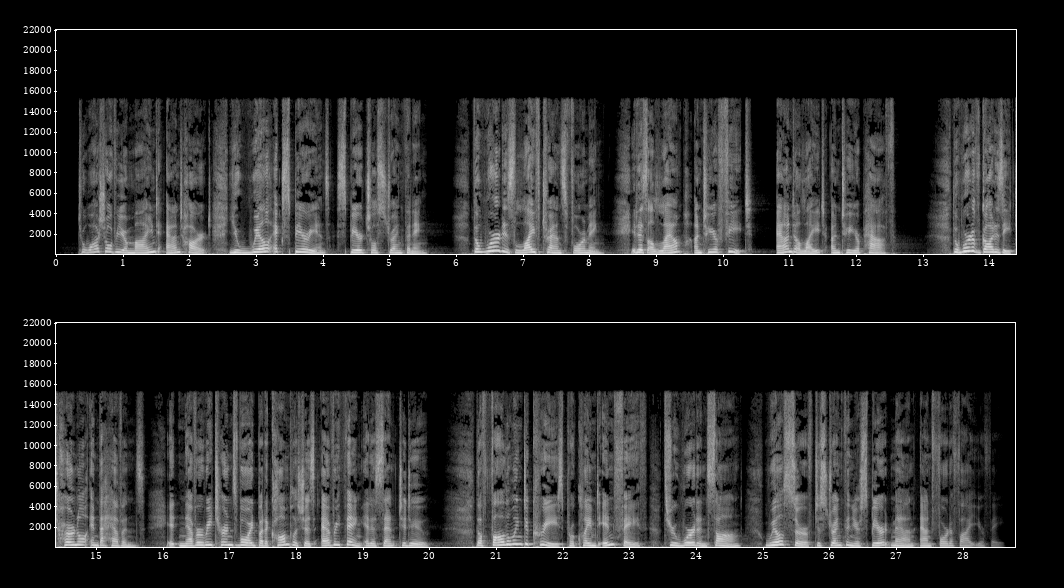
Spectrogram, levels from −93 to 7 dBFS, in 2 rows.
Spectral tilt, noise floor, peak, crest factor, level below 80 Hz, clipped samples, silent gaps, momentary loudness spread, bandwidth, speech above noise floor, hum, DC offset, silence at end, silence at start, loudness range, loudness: -4.5 dB/octave; -65 dBFS; 0 dBFS; 16 dB; -44 dBFS; under 0.1%; none; 11 LU; 15.5 kHz; 49 dB; none; under 0.1%; 0.5 s; 0.35 s; 2 LU; -17 LUFS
